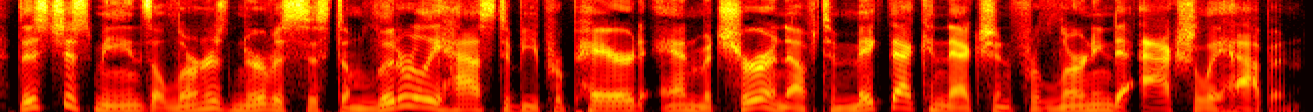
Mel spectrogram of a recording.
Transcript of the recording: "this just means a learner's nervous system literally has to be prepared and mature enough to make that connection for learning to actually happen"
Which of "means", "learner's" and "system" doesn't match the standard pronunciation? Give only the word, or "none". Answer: none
